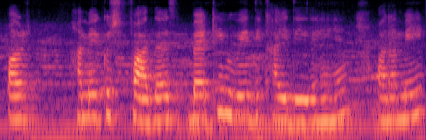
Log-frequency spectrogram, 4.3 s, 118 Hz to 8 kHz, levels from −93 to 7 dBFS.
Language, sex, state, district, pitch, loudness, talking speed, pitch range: Hindi, female, Chhattisgarh, Raipur, 220 Hz, -19 LUFS, 170 wpm, 210-230 Hz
